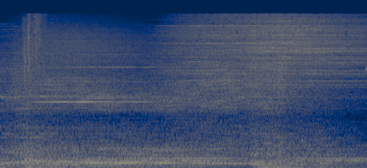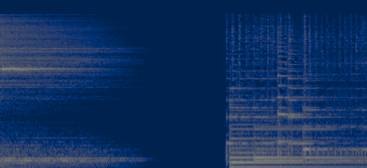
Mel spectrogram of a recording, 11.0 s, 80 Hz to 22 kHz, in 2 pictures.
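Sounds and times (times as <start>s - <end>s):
rumbling whoosh with hissing shimmer: 0.0s - 5.6s.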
